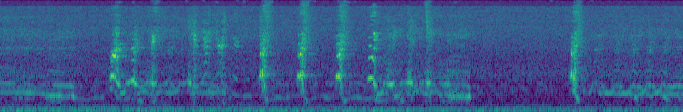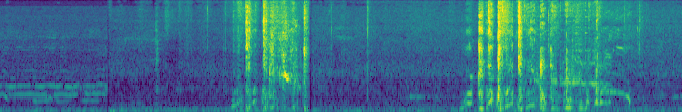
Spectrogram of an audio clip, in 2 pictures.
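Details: Foxes gekkering and fighting: a run of stuttering, wavering whines and chatters over the first five seconds, then harsh bursts of screeching noise near ten and twelve seconds.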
